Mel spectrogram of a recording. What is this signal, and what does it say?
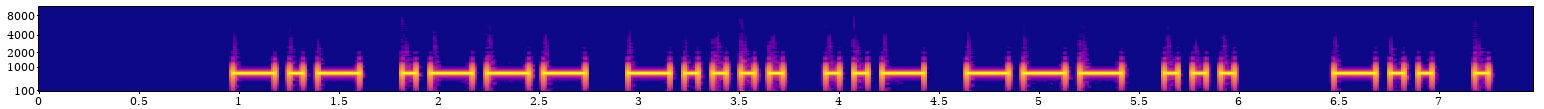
Morse code, heard as a keyed tone, about 17 wpm, 700 Hz. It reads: KJ6UOS DE
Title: USA Callsign DE Callsign - 6 Characters - 17wpm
